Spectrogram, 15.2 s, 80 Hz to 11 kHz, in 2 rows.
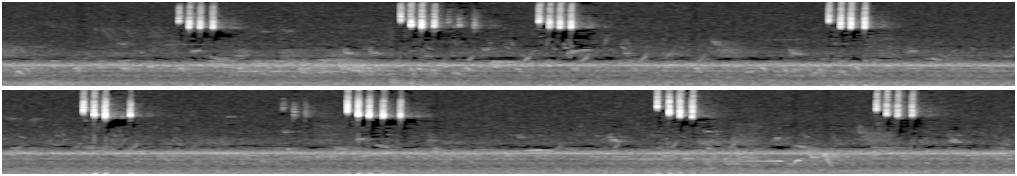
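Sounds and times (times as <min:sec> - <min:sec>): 
continuous droning insect background: 0:00.0 - 0:15.1
Siberian bunting high thin tsip calls: 0:01.3 - 0:01.7, 0:02.9 - 0:04.4, 0:06.2 - 0:06.6, 0:08.2 - 0:08.7, 0:09.7 - 0:10.8, 0:12.5 - 0:13.2, 0:14.2 - 0:14.7.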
